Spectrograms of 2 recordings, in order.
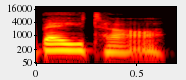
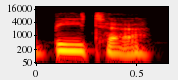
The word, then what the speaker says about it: Beta: It is said aloud with a long vowel as in Beitar, not as beta or better.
